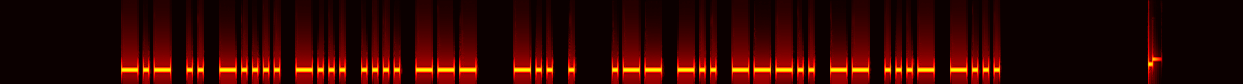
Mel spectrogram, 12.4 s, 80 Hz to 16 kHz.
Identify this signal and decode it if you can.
Morse code, heard as a keyed tone, about 22 wpm, 700 Hz. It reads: KI6BHO DE WD8MVB
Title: USA Callsign DE Callsign 22wpm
